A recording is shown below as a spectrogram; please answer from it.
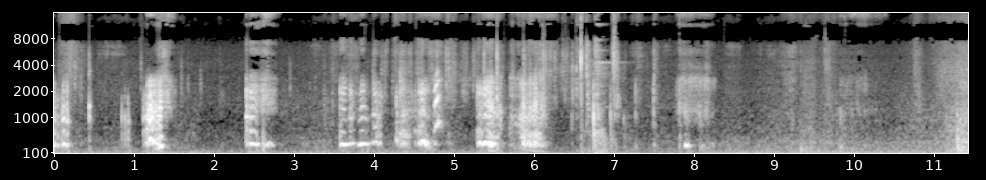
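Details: Pomeranian dog eating a raw pork backbone indoors, giving a series of short, tonal whimpering bursts with clear harmonics, spaced unevenly across about eleven seconds, with chewing and crunching clicks between them.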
